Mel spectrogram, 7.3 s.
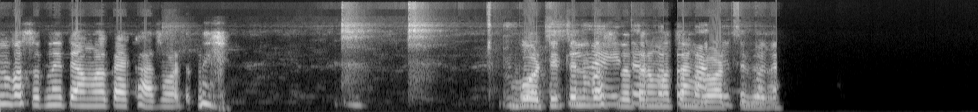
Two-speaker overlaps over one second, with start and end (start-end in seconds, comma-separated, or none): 3.9-5.8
